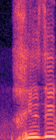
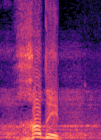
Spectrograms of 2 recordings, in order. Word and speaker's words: খিজির: করেছেন কিন্তু হযরত খিজির খিজির না শব্দটা খাজির বিশুদ্ধ মত হলো খাদিজির আমাদের সমাজে প্রচলিত মত হলো খিজির কিন্তু তার বিশুদ্ধ উচ্চারণ হলো খাদির যাই হোক খিজির হোক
